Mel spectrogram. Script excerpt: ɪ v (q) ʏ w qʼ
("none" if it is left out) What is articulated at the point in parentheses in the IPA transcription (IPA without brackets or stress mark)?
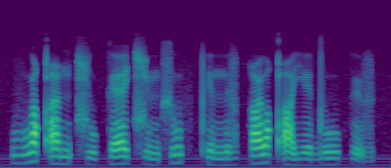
q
